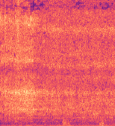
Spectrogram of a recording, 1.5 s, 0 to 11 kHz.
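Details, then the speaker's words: Truck diesel at idle, loud and stumbling with uneven thumps and dips about every half second. It is misfiring on at least cylinders 2 and 4. A catastrophically failed EGR cooler is letting coolant into the engine, and coolant is bubbling from a busted up-pipe. "And it running pretty freaking bad. I mean, it's running bad. I mean, I do number 2 and number 4 at least."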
